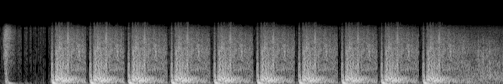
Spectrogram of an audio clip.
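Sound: series of gunshots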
